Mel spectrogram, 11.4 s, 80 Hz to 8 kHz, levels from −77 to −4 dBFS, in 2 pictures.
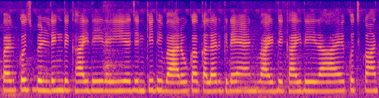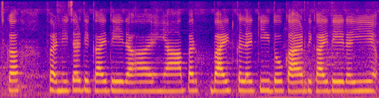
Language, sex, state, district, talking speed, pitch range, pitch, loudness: Hindi, female, Bihar, Lakhisarai, 205 wpm, 230-245 Hz, 235 Hz, -18 LUFS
